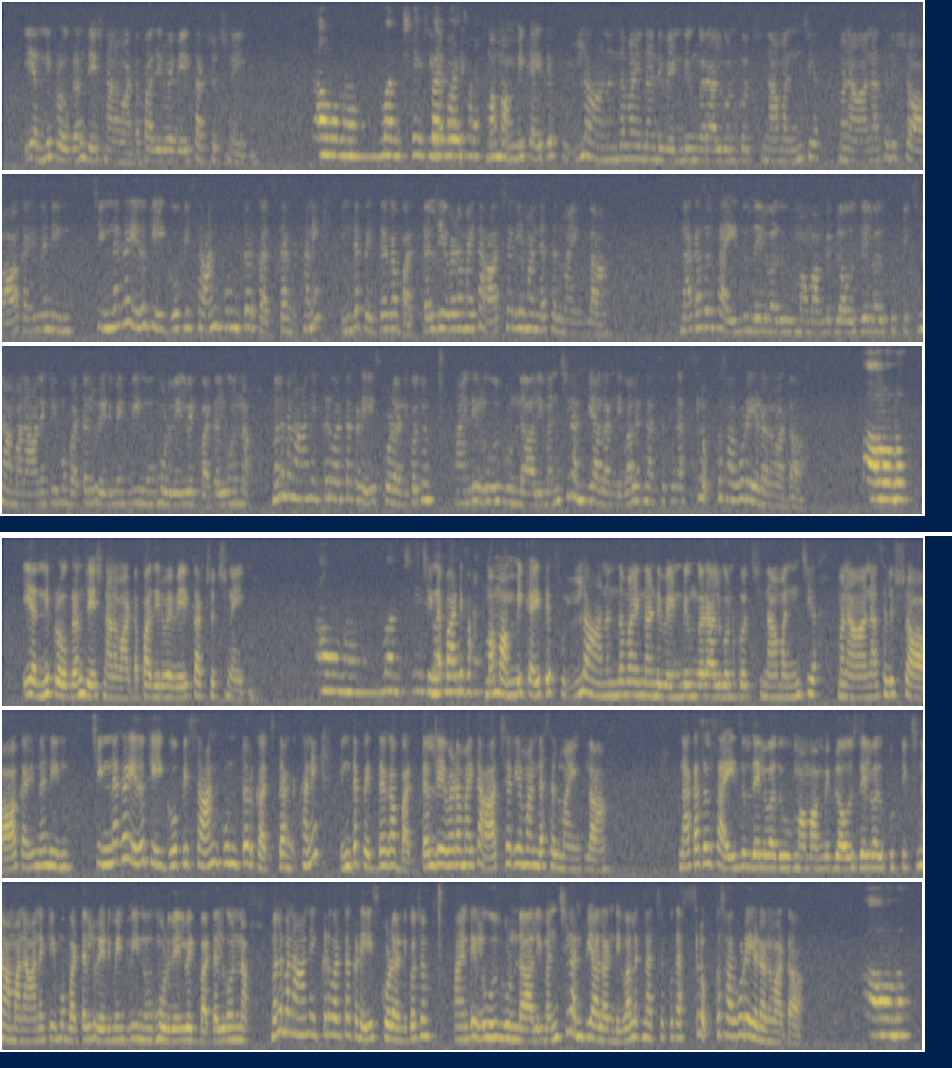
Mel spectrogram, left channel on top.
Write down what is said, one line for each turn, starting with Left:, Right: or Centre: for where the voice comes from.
Right: ఇవన్ని ప్రోగ్రామ్ చేసిన అనమాట పది ఇరవై వేలు ఖర్చు వచ్చినాయి
Left: అవునా మంచి
Right: చిన్నపాటి
Left: పని చేసారు
Right: ఫ మా మమ్మీకి అయితే ఫుల్ ఆనందంమయిందండి వెండి ఉంగరాలు కొనుక్కొచ్చు వచ్చిన మంచిగా మా నాన్న అసలు షాక్ అయినండి చిన్నగా ఏదో కేక్ గోపిస్తా అనుకుంట ఉంటారు ఖచ్చితంగా కానీ ఇంత పెద్దగా బట్టలు తేవడం అయితే ఆశ్చర్యం అండి అసలు మా ఇంట్లో నాకు అసలు సైజులు తెలవదు మా మమ్మీ బ్లౌజ్ తెలవదు కుట్టించినా మా నాన్నకేమో బట్ బట్టలు రెడీమేడ్ వి మూడు వేలు పెట్ బట్టలు గోన్నా మళ్ళీ మన నాన్న ఎక్కడ పడితే అక్కడ వేసుకోడండి కొంచెం అంటే లూజ్గా ఉండాలి మంచిగా అనిపించాలండి వాళ్ళకి నచ్చకపోతే అసలు ఒక్కసారి కూడా వెయ్యడనమాట
Left: అవును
